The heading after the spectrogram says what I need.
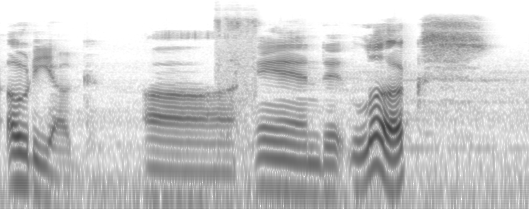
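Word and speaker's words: otyugh: guys what is it i guess it's pronounced odi um it's called an odeok uh and it looks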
